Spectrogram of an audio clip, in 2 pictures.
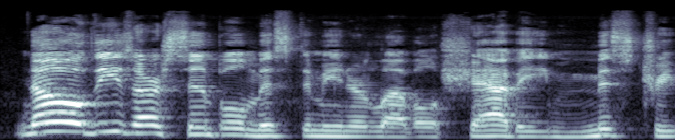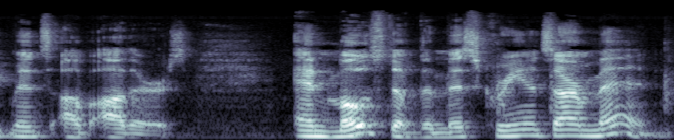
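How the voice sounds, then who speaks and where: Dry, bright-voiced man talking haltingly. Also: fairly high pitch. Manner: dry, self-deprecating, deadpan humour. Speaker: author reading a bad review of their own book. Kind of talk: casual video monologue with read-out excerpts.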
